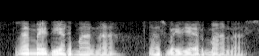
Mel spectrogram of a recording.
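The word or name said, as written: media hermana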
